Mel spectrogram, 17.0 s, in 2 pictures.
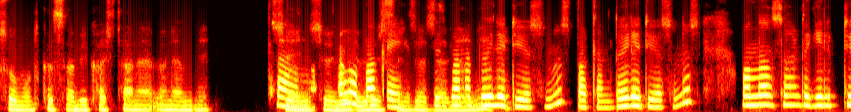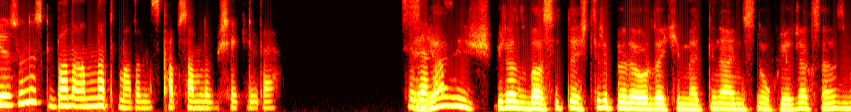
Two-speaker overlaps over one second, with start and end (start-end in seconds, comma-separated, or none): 2.7-4.9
